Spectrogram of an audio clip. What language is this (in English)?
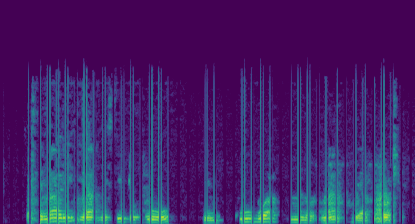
Swahili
